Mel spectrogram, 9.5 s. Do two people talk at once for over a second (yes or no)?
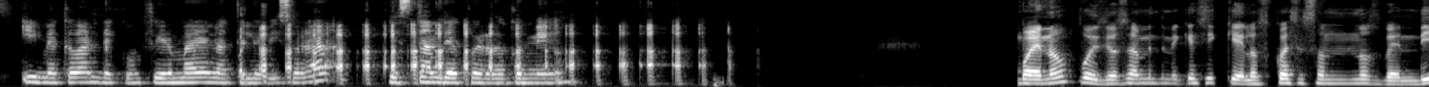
no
